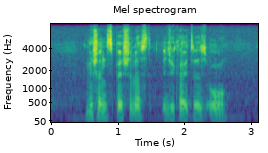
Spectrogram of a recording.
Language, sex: English, male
